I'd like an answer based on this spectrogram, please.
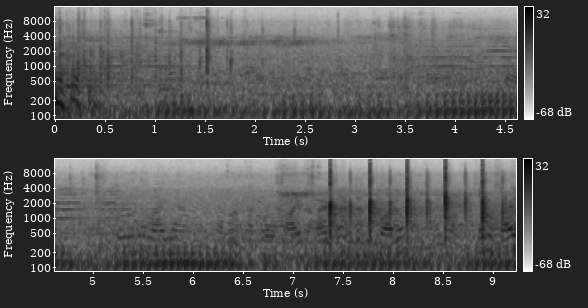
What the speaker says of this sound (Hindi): तालियां बजती रहे भाई।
